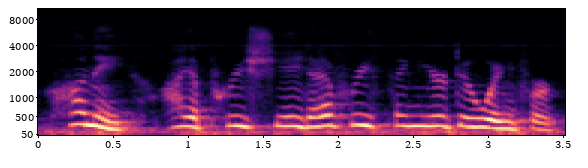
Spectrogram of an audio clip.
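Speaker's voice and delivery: soft, calm, sweet reply. Retold or imitated. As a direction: soothe the wife gently. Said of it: "I calmly said to her".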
